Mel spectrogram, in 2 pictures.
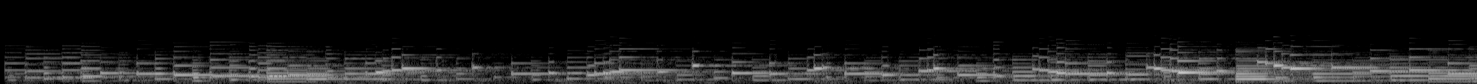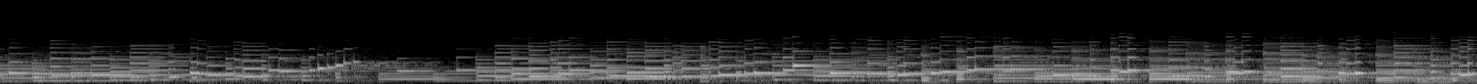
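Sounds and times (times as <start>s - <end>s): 
baroque partita courante in E minor: 0.1s - 29.5s.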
